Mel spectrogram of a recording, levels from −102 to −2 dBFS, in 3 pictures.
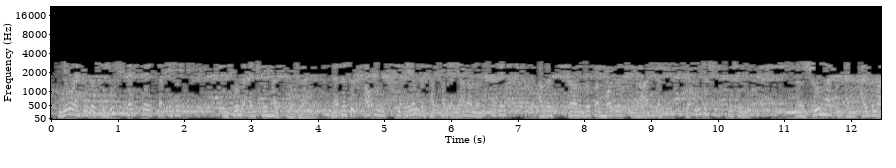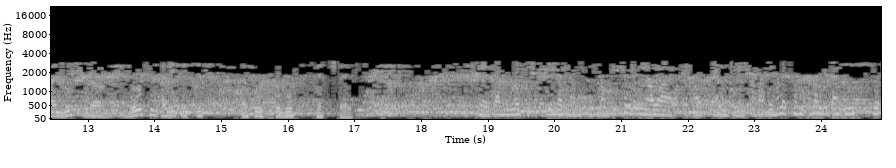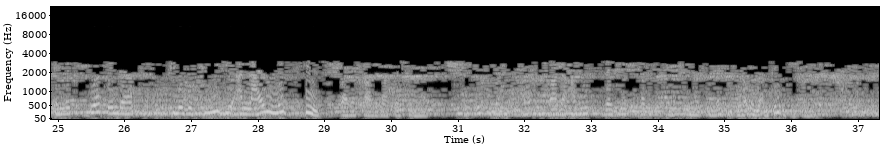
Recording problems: garbled, watery; badly; nothing above 3 kHz
distortion; slight; 10 dB below the speech
chatter from many people; loud; throughout; as loud as the speech

